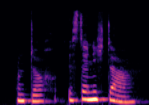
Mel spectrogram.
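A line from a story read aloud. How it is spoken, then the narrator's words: Maid's heavy sigh. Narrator (German): sagte die Maid wieder mit einem schweren Seufzer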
